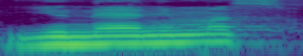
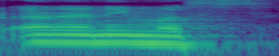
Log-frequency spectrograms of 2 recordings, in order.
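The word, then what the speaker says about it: unanimous: the proposal was accepted by whom बाउ बाय यूनेनिमस vote यूनेनिमस vote what I am pronunciation is यूनेनिमस स इट्स यूनेनिमस इट्स नॉट एन एनिमस इट्स यूनिमस जब यू आ रहा है ये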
